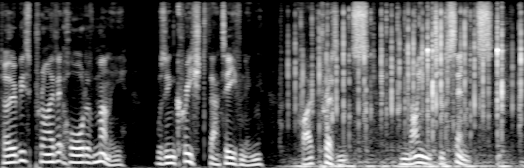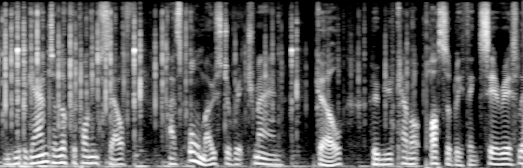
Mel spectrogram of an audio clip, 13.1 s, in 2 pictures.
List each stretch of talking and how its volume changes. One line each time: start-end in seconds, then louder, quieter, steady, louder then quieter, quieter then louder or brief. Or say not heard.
0.0-13.0 steady.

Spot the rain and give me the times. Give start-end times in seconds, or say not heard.
not heard.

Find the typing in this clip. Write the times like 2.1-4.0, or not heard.
3.5-12.1.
